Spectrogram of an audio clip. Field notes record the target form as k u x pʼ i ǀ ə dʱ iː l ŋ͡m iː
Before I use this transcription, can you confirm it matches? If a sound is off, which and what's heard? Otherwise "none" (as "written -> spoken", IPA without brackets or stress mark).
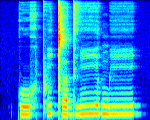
none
